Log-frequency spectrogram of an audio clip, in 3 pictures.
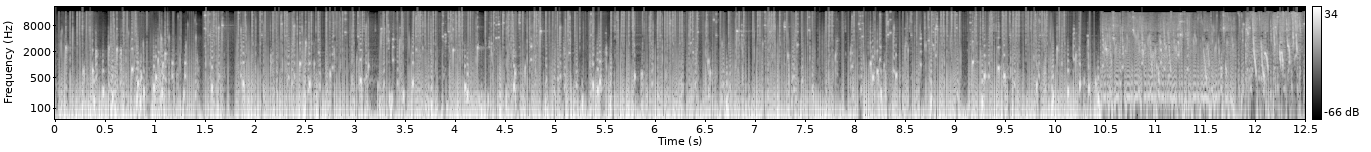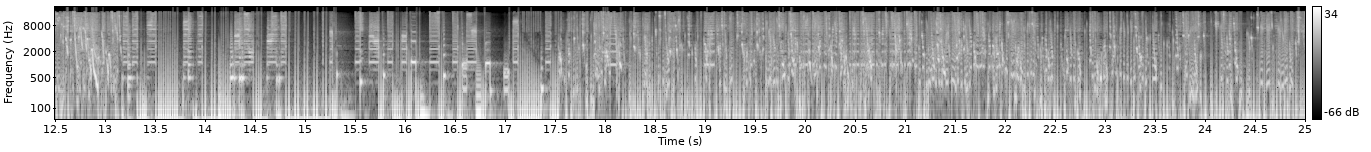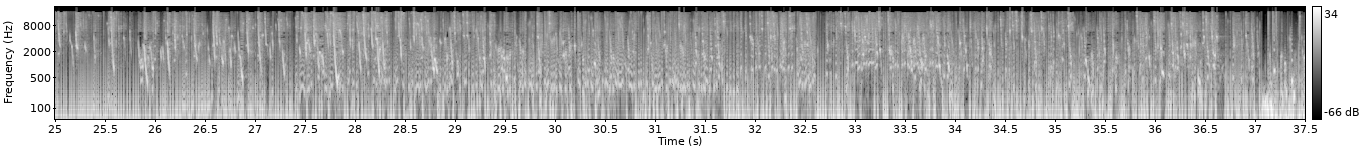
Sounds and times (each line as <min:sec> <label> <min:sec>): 0:09.2 synth 0:24.2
